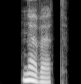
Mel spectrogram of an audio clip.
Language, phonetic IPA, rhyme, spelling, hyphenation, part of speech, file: Hungarian, [ˈnɛvɛt], -ɛt, nevet, ne‧vet, verb / noun, Hu-nevet.ogg
- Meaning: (verb) to laugh (at something or someone -n/-on/-en/-ön); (noun) accusative singular of név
